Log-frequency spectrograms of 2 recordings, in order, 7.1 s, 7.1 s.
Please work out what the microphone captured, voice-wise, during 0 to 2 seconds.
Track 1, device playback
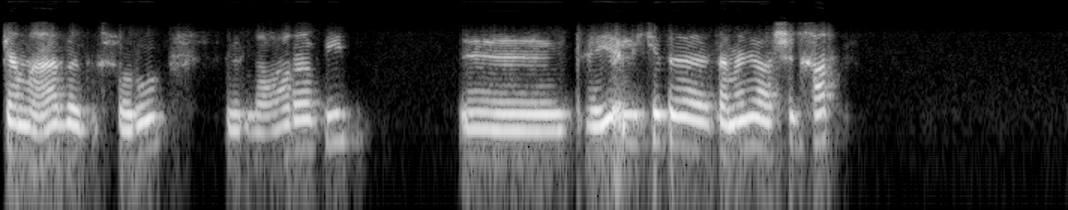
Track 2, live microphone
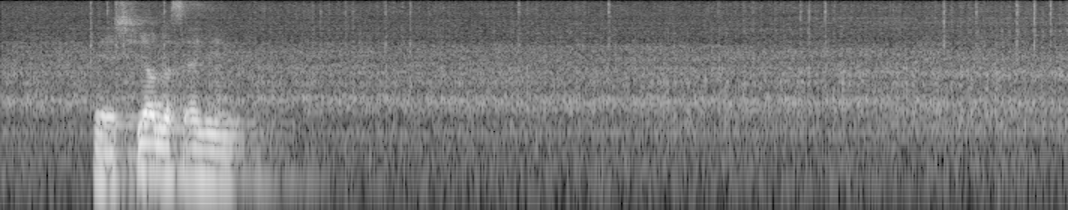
user only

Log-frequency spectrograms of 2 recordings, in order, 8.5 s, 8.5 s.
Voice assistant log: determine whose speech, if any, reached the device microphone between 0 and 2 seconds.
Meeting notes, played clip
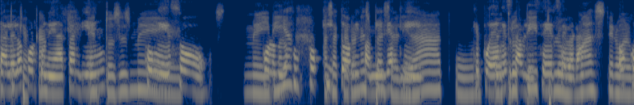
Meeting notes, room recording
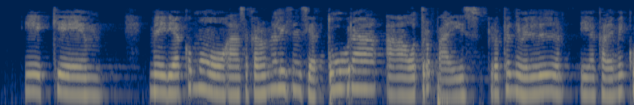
user only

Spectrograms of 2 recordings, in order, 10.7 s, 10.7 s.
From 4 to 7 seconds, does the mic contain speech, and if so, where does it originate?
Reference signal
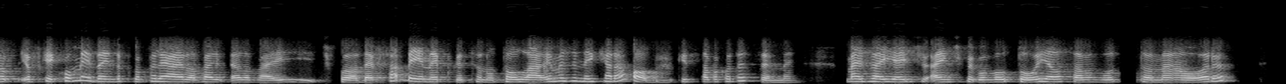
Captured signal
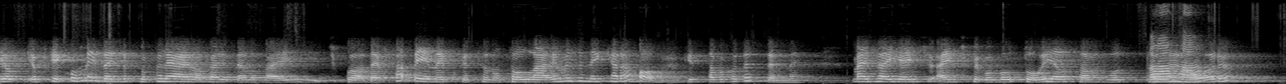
echo only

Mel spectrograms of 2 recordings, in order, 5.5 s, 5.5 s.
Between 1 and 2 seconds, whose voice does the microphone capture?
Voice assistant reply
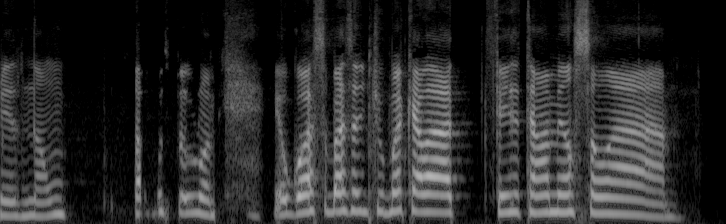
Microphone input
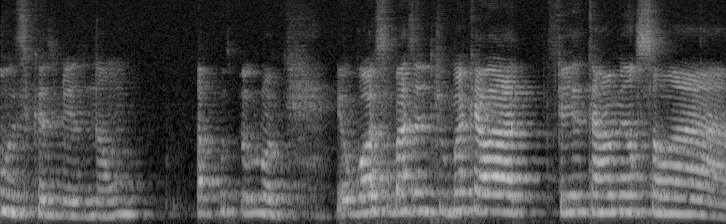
echo only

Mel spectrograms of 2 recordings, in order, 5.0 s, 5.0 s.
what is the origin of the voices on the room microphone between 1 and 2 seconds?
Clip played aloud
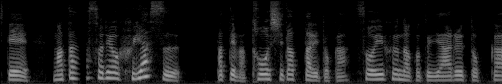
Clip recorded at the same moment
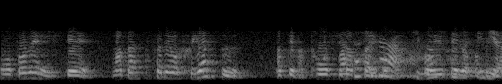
echo only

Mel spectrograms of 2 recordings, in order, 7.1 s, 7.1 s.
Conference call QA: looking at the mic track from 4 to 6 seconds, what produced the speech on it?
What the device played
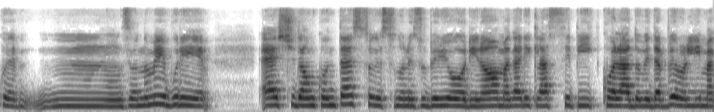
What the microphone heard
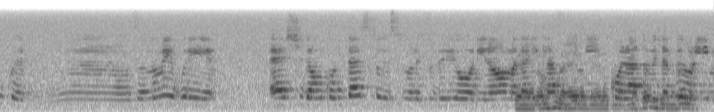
both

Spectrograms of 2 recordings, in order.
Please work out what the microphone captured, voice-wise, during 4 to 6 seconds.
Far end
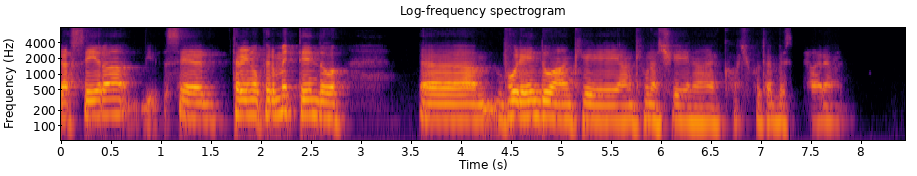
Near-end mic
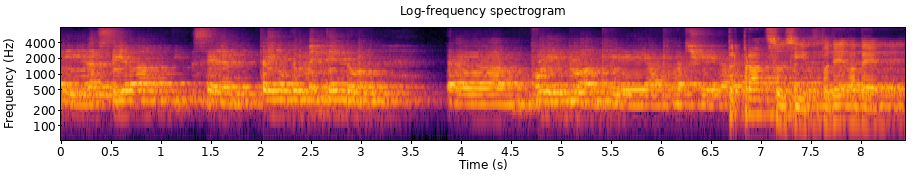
echo only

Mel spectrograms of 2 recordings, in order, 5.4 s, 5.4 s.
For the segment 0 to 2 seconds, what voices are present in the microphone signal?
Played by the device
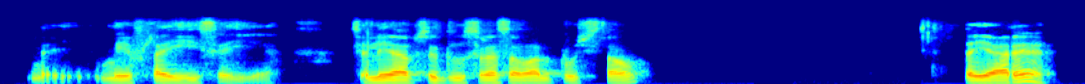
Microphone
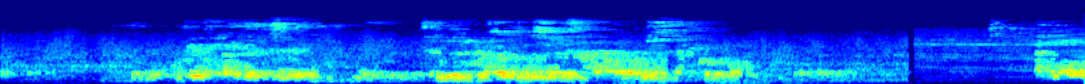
echo only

